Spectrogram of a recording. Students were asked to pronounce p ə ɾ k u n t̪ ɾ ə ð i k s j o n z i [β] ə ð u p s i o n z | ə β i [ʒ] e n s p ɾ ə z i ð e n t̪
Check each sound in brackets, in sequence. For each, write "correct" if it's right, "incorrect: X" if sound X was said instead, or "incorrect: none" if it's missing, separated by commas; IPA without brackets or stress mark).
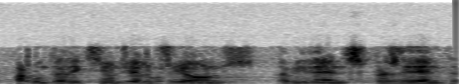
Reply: incorrect: none, incorrect: ð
